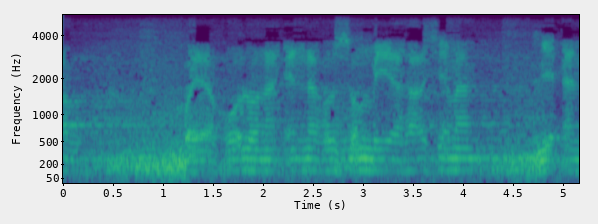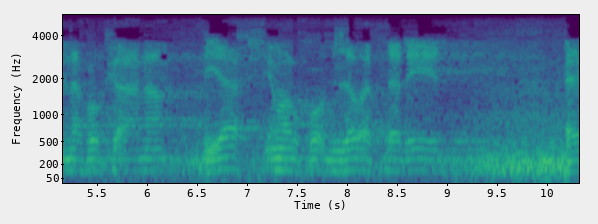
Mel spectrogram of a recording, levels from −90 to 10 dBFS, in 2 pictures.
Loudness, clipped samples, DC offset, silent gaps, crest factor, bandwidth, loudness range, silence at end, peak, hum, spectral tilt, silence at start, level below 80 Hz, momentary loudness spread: -27 LUFS; under 0.1%; under 0.1%; none; 16 dB; 5.4 kHz; 1 LU; 0 s; -10 dBFS; none; -8.5 dB/octave; 0 s; -48 dBFS; 6 LU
